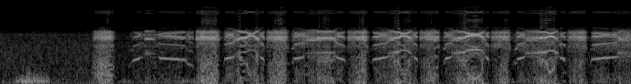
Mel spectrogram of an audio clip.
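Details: Nest camera in Gemenc, Hungary, midday on 15 March 2019: an agitated male Black stork guarding the nest, head nodding. After a quiet start, bursts of rising and falling whistles repeat about every second, mixed with crackling clicks.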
